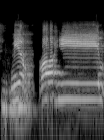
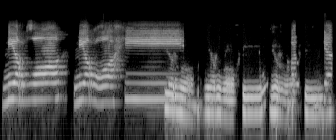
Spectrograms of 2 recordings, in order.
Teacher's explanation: Nah, itu berarti naber. Sementara ro-nya harusnya tidak bernaber. Hanya ditebalkan saja.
